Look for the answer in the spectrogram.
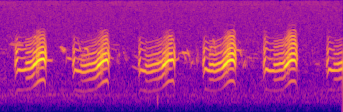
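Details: Loud, close marbled godwit calls: six reedy, nasal notes, each curving upward, repeated about every half second.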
